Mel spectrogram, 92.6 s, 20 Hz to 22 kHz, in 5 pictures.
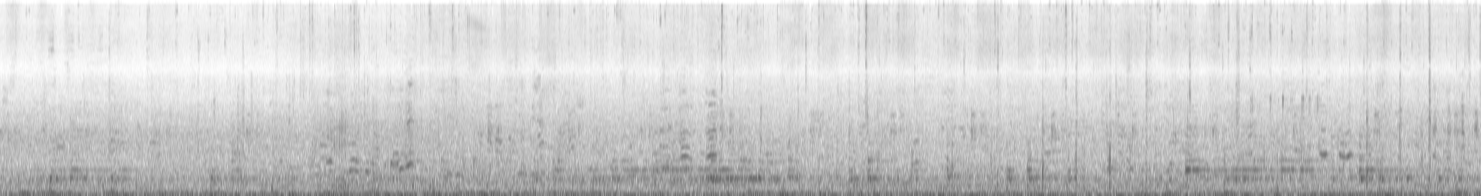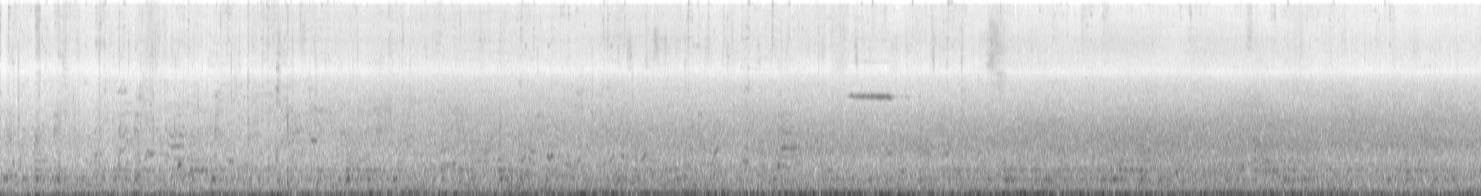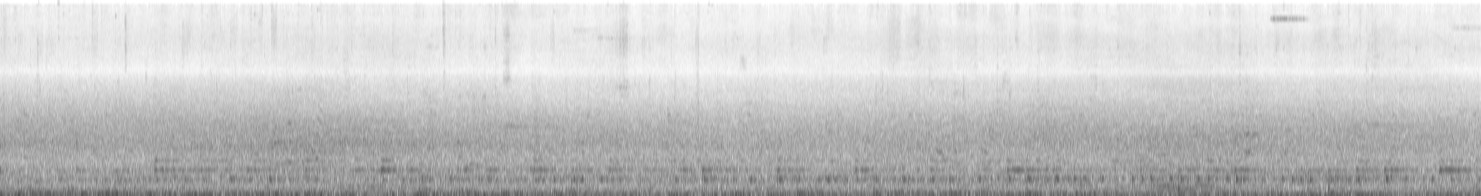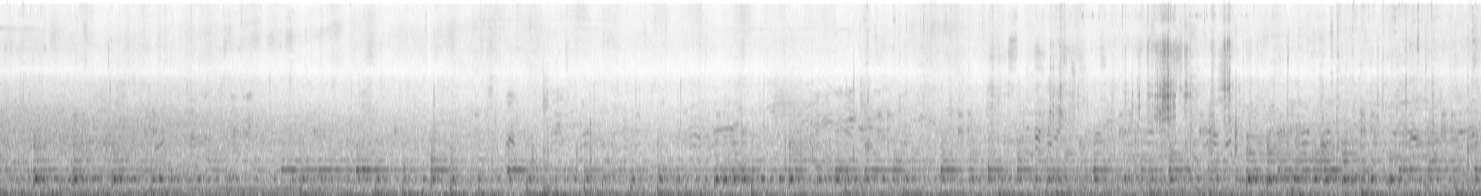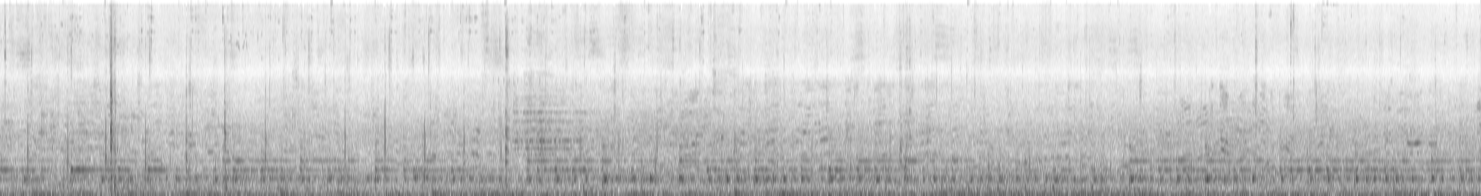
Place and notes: Katharinen-Treppe, Dortmund, Germany - onebillionrising, steps n drum...
...starting at the St Katherine steps and walking towards the meeting point for the onebillionrising dance/ campaign / “flash mop”; enjoying the sound of steps rushing upstairs and downstairs; the sound of a drum getting closer, voices louder…
global awareness of violence against women
14 February, 16:00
